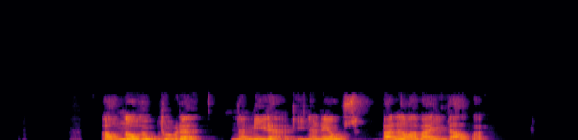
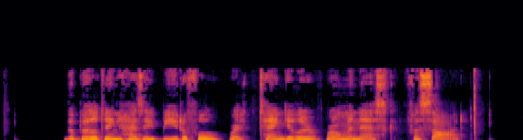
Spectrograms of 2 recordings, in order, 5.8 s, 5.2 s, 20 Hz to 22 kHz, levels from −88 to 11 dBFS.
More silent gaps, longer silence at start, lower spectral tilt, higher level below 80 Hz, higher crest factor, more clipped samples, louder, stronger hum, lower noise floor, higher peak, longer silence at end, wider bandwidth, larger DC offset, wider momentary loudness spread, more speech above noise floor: neither; first, 1 s vs 0.65 s; first, -5 dB/octave vs -3 dB/octave; first, -56 dBFS vs -70 dBFS; about the same, 20 dB vs 18 dB; neither; about the same, -20 LUFS vs -20 LUFS; neither; first, -77 dBFS vs -69 dBFS; about the same, -2 dBFS vs -4 dBFS; first, 0.95 s vs 0.65 s; second, 7.6 kHz vs 11.5 kHz; neither; about the same, 12 LU vs 10 LU; first, 58 dB vs 49 dB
